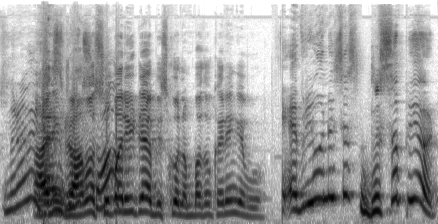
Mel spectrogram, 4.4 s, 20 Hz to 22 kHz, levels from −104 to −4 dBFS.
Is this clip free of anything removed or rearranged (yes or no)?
no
